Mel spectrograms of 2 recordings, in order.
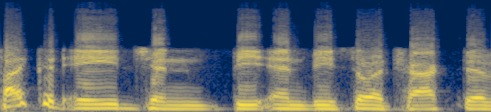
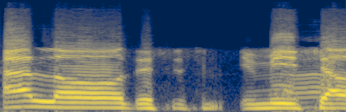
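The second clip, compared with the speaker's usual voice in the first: higher put-on French accent; 4 semitones higher than usual. Explaining an earlier phone greeting by repeating it: imitating own French accent. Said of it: "I was doing the French version of it".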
